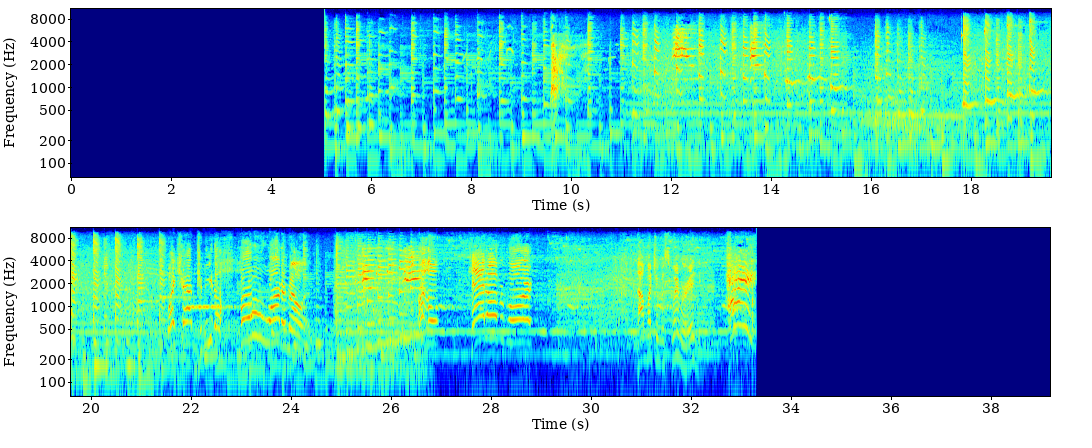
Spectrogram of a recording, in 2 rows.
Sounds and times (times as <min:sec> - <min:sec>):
Speech: 0:21.5 - 0:24.4, 0:30.9 - 0:33.3.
